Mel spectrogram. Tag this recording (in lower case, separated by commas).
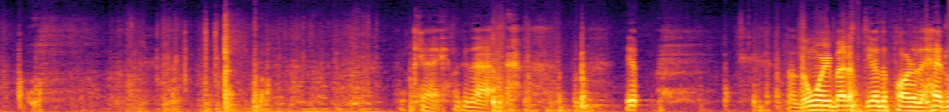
speech, inside a small room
